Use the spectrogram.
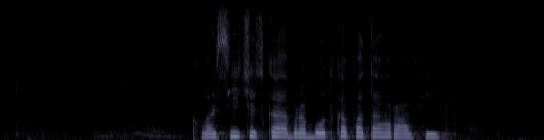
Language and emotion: Russian, neutral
